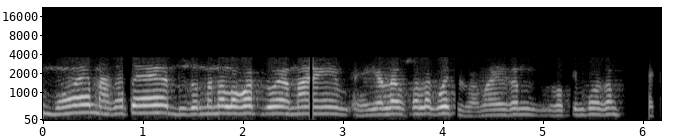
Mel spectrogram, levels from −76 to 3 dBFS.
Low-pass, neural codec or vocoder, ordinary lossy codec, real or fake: 3.6 kHz; none; AAC, 16 kbps; real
